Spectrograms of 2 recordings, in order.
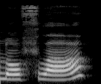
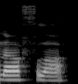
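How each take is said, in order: First: The first vowel is o, final syllable stressed. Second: The first vowel is a, not o. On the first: "když by tam nebyl ten metek, tak by bylo nofla, protože by byla pod přízvukem ta slabika koncová" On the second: "ale takhle je náflá"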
